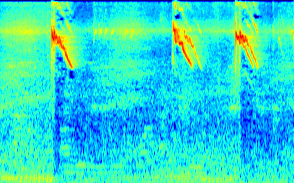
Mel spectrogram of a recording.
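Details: Breeding-condition female Oriental white-eye calling to encourage males to sing; three bright, high, falling chirps spaced about a second apart over low background noise.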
